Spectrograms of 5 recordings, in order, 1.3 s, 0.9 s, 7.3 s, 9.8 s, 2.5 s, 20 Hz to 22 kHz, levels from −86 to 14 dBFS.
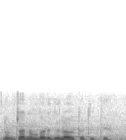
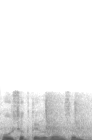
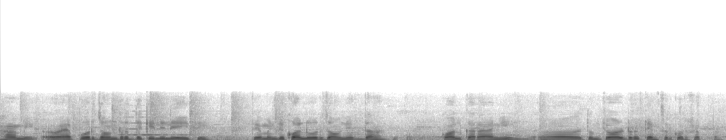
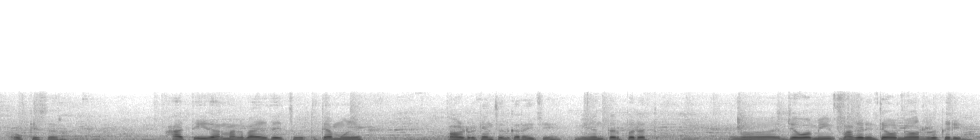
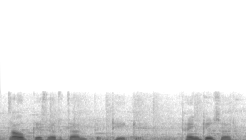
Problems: constant background noise, continuous background conversations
